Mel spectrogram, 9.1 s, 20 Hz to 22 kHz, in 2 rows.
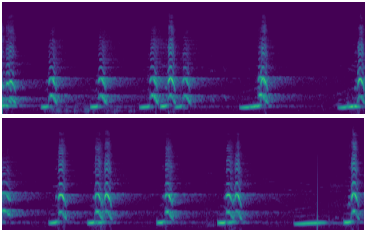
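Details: Siamang gibbons at Fota Wildlife Park, Cork Harbour, give their daily call, carrying about 5 miles: loud, honking barks in an irregular series, each rising sharply then holding steady.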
